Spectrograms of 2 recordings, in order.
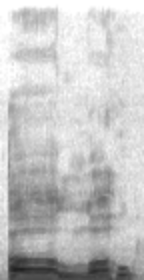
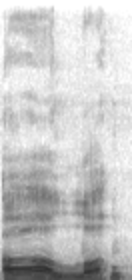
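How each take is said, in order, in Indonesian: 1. Vokal pertama dibaca panjang. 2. Vokal pertama dibaca panjang.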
